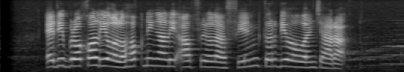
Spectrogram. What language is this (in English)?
Sundanese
